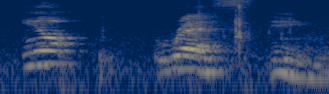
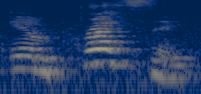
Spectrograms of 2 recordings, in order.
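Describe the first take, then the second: First: Impressing split as "imp", pause, "resting"; M P joined. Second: Impressing with "press" kept whole; P R blended. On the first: Teacher shows a syllable split, imp kept apart from resting. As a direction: slowly say imp, then resting separately. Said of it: "If we put M P together". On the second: Teacher shows the right blend, impressing said as one word. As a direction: say impressing as im-PRESS-ing, joined up. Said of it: "If we put P R together". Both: Shown as a demonstration.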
